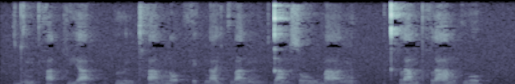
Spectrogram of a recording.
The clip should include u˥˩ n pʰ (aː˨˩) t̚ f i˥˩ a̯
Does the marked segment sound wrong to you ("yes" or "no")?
yes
